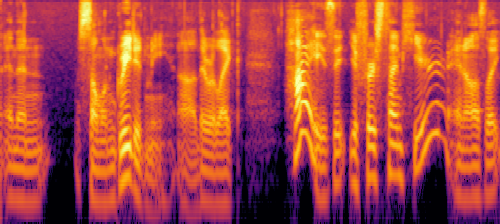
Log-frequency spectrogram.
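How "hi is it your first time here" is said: staff greeting. Retold or imitated. Receptionist greets a first-time visitor, high polite voice. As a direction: put on a high, polite front-desk voice.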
